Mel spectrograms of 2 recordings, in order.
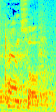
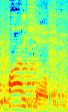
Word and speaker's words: Pantsov: Yeah, most Americans and even some British people mispronounce my name as Pantsov. I'm not Pantsov, I'm Pantsov.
